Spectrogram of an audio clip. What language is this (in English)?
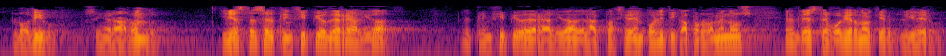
Spanish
